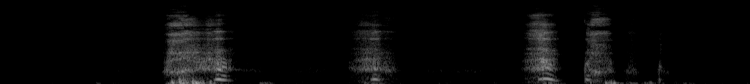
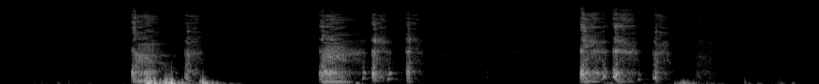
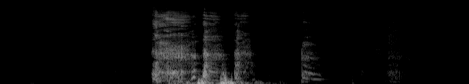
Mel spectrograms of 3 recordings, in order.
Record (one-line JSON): {"exhalation_length": "7.5 s", "exhalation_amplitude": 3799, "exhalation_signal_mean_std_ratio": 0.37, "three_cough_length": "8.2 s", "three_cough_amplitude": 11876, "three_cough_signal_mean_std_ratio": 0.36, "cough_length": "4.7 s", "cough_amplitude": 4773, "cough_signal_mean_std_ratio": 0.37, "survey_phase": "beta (2021-08-13 to 2022-03-07)", "age": "18-44", "gender": "Female", "wearing_mask": "No", "symptom_cough_any": true, "symptom_new_continuous_cough": true, "symptom_runny_or_blocked_nose": true, "symptom_shortness_of_breath": true, "symptom_sore_throat": true, "symptom_fatigue": true, "symptom_onset": "4 days", "smoker_status": "Never smoked", "respiratory_condition_asthma": true, "respiratory_condition_other": false, "recruitment_source": "Test and Trace", "submission_delay": "2 days", "covid_test_result": "Positive", "covid_test_method": "RT-qPCR", "covid_ct_value": 17.5, "covid_ct_gene": "N gene", "covid_ct_mean": 17.6, "covid_viral_load": "1700000 copies/ml", "covid_viral_load_category": "High viral load (>1M copies/ml)"}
